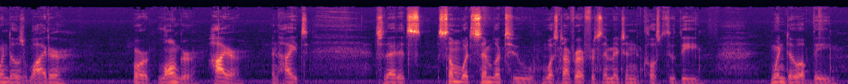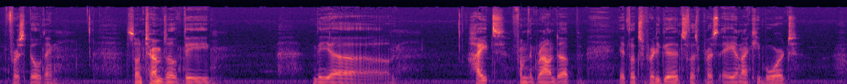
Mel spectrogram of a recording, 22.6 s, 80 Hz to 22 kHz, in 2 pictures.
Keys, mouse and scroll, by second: 12.8-15.8 middle drag, 21.4 a, 22.4 KP_1.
